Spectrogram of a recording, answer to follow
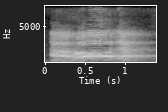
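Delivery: Aroda held slowly and joined firmly; recited demo. Shown as a demonstration. Teacher repeating the reading for the class. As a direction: draw out Aroda in one breath. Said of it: "maka dia harus nyambung bacanya ke tasdid".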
